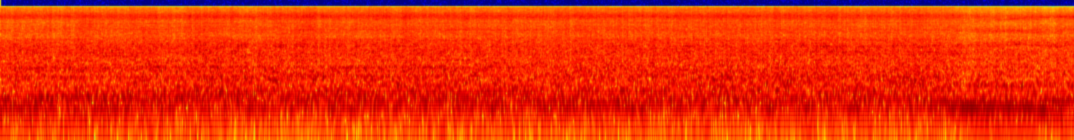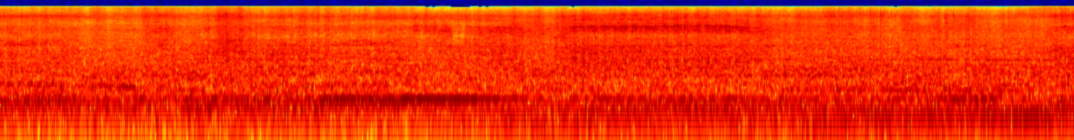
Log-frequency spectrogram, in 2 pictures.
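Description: The bus body rattles and vibrates as it drives along.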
